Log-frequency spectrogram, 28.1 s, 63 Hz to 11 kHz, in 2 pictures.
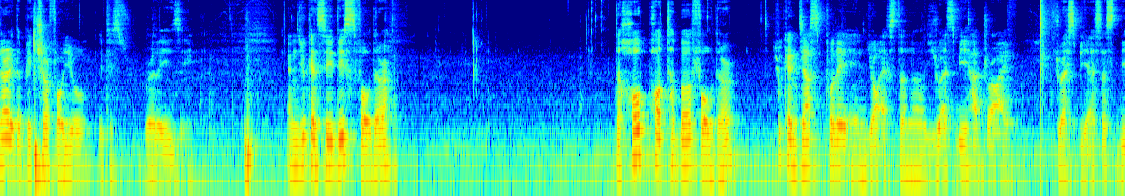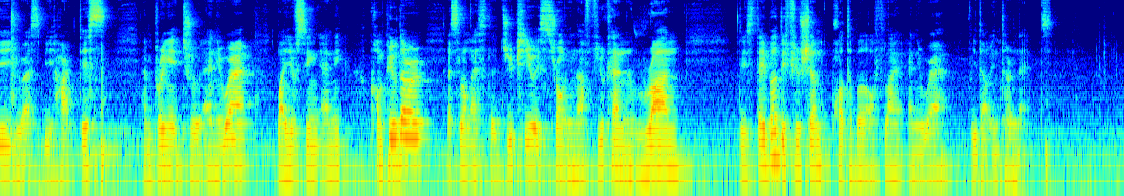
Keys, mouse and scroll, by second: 0.4 Escape, 3.8 click, 8.6 click, 8.9 click.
